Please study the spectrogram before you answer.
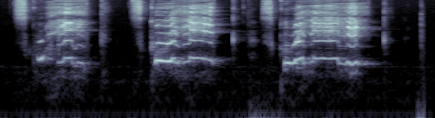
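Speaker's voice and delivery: very high squeaking; squeaky wheel noise. Acted. The wheelbarrow rolls to the library, high squeaks.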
